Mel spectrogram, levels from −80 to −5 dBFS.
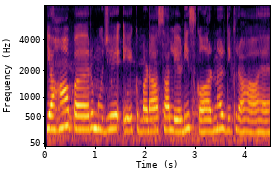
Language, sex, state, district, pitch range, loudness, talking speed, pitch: Hindi, female, Odisha, Malkangiri, 220-265 Hz, -16 LUFS, 145 wpm, 245 Hz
